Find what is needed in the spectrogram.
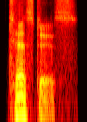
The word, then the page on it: testis: British English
